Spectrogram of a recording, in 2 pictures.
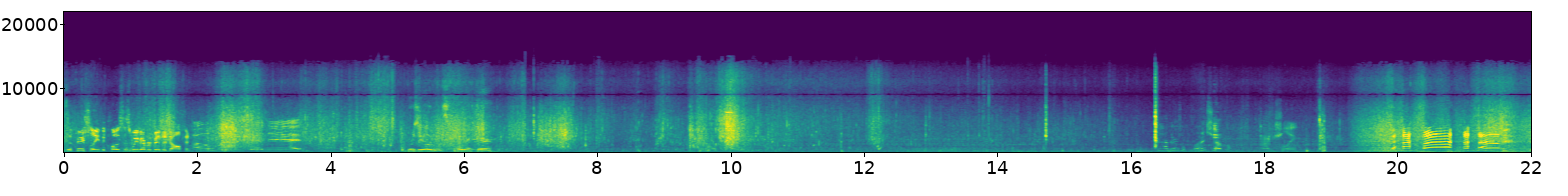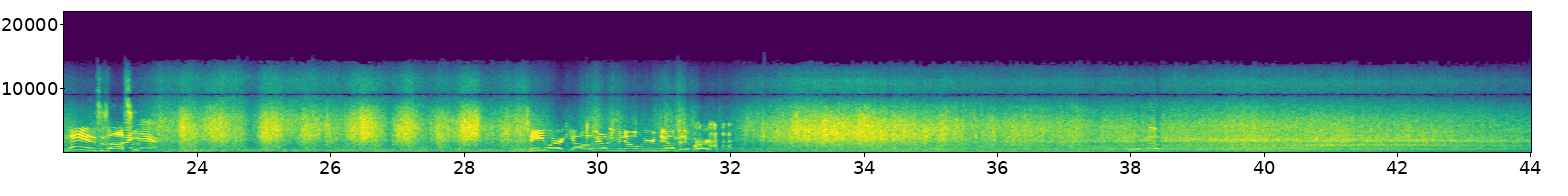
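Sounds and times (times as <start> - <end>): boat wake rushing: 0.0 - 44.0
outboard motor running: 0.0 - 44.0
water slapping: 0.0 - 44.0
wind on microphone: 18.3 - 44.0
excited voices calling out: 20.3 - 23.5.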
